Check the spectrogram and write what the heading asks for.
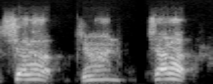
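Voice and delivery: high-pitched, yelled "shut up". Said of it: "he'd be like".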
